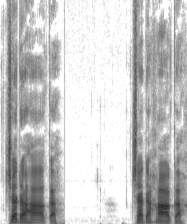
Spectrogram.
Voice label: "cvtvhakv", muscogee

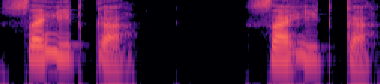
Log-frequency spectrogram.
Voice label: "svhetkv", Muscogee

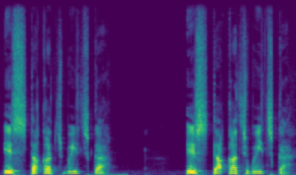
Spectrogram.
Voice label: "estvkvcweckv", Muscogee; Mvskoke Words with Voicing Consonants; A Dictionary of Creek/Muskogee; SIL International; Onvkv Ohhvyayices

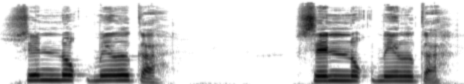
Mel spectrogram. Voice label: "sennokmelkv", Muscogee

